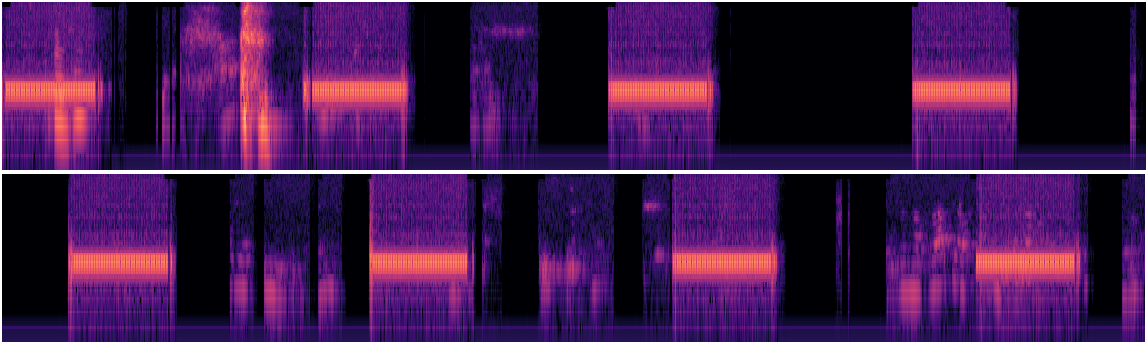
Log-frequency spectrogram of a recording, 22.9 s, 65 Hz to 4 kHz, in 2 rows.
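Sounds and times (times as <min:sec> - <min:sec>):
telephone ringback tone while a call is put through to a reception desk: 0:00.0 - 0:01.0, 0:03.0 - 0:04.1, 0:06.1 - 0:07.2, 0:09.1 - 0:10.2, 0:12.1 - 0:13.2, 0:15.1 - 0:16.1, 0:18.2 - 0:19.2, 0:21.2 - 0:22.2.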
